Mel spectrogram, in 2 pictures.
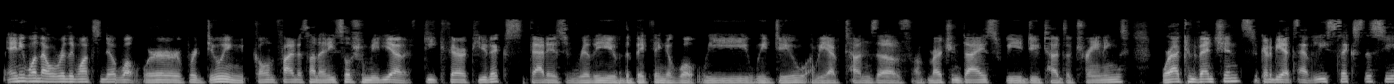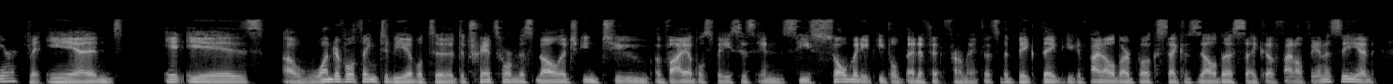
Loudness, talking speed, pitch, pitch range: -26 LUFS, 205 wpm, 95 Hz, 90-110 Hz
